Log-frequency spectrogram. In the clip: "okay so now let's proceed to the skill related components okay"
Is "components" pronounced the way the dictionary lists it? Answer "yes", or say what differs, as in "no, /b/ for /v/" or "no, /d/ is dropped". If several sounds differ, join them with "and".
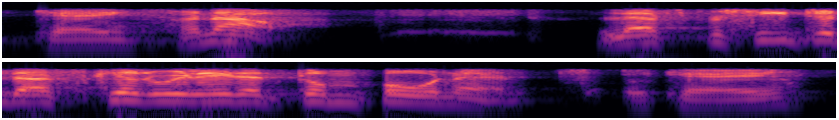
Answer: no, /s/ is dropped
